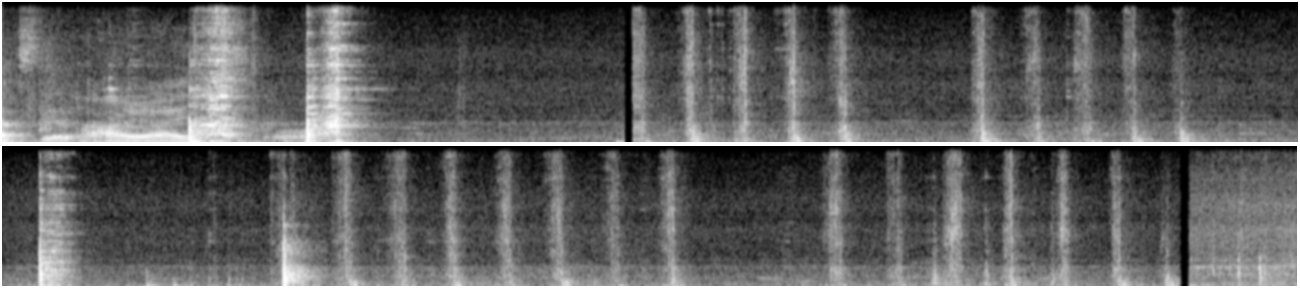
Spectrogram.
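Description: Chef's knife chopping green bell pepper on a plastic cutting board: a run of sharp, uneven knife taps, about two or three a second, starting a few seconds in.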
